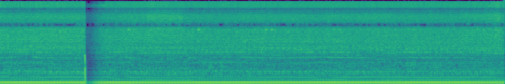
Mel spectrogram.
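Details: Mazda NB Miata after AC delete, started to check the reinstalled, possibly slightly long drive belt and tensioner: catches with a brief click, then steady, even low hum with no squeal or chirp; belt fine.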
